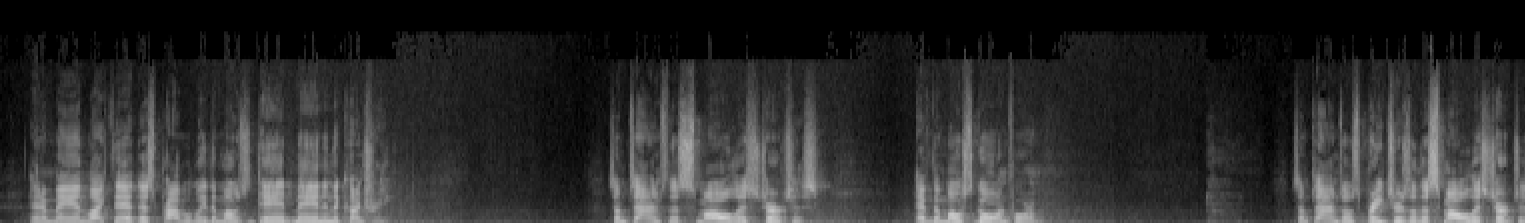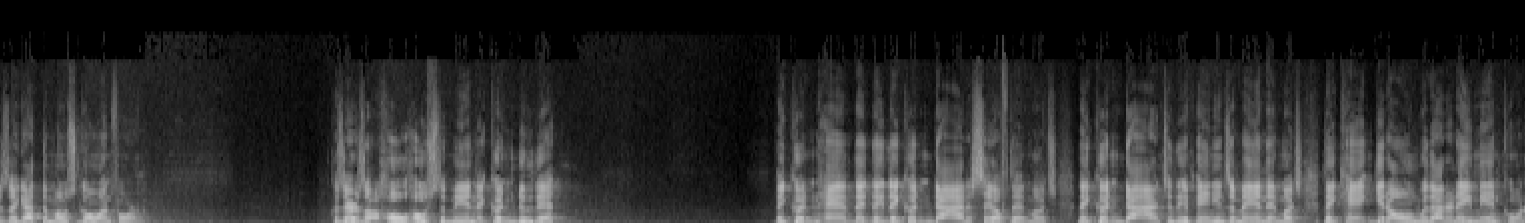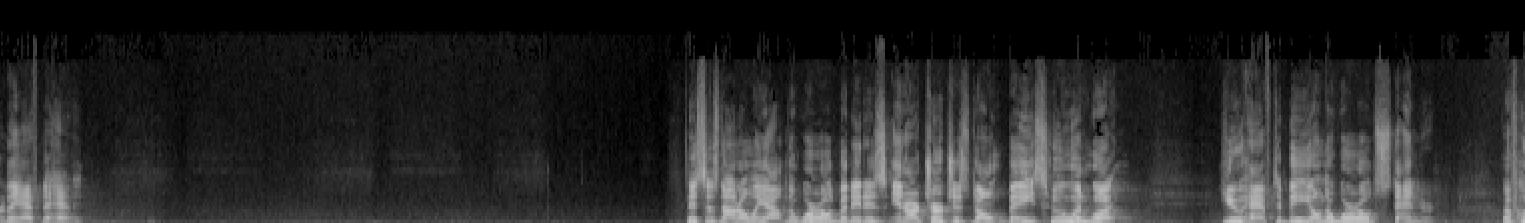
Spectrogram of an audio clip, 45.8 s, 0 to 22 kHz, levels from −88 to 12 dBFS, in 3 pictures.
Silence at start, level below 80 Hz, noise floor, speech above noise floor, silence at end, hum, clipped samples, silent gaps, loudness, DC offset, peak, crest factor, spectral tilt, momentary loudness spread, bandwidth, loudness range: 0.3 s; -64 dBFS; -63 dBFS; 44 dB; 0 s; none; under 0.1%; none; -18 LUFS; under 0.1%; 0 dBFS; 20 dB; -3 dB/octave; 9 LU; 17.5 kHz; 8 LU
